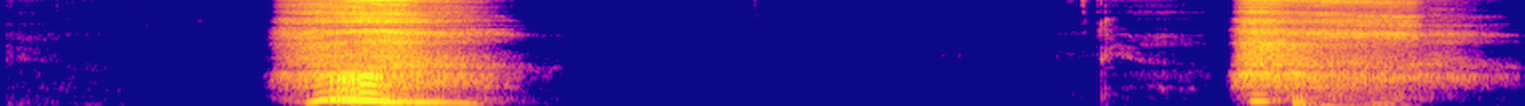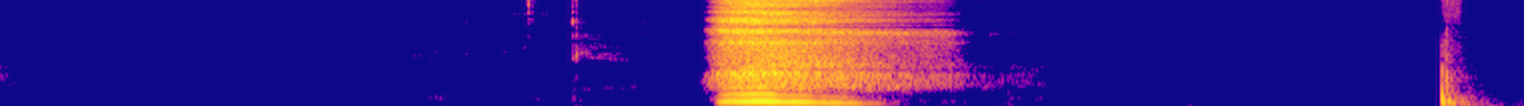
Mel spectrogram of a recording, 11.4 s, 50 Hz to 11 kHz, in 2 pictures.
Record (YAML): exhalation_length: 11.4 s
exhalation_amplitude: 31662
exhalation_signal_mean_std_ratio: 0.29
survey_phase: beta (2021-08-13 to 2022-03-07)
age: 65+
gender: Female
wearing_mask: 'No'
symptom_none: true
smoker_status: Never smoked
respiratory_condition_asthma: false
respiratory_condition_other: false
recruitment_source: REACT
submission_delay: 1 day
covid_test_result: Negative
covid_test_method: RT-qPCR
